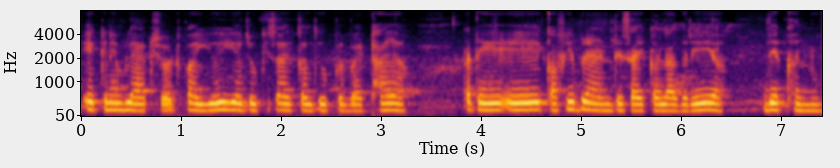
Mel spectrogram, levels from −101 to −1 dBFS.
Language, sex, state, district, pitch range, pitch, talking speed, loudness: Punjabi, female, Punjab, Kapurthala, 185-205 Hz, 195 Hz, 200 wpm, -15 LUFS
